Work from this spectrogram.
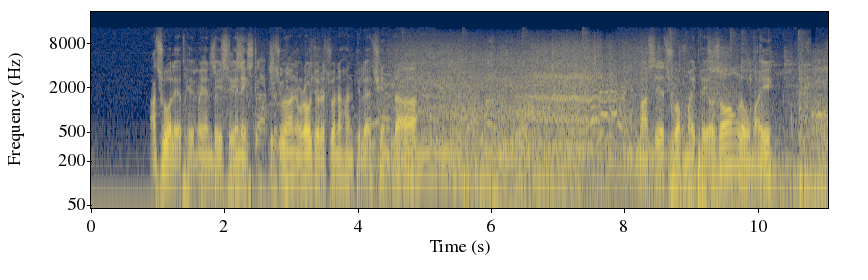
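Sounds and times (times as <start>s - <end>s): road noise: 2.0s - 11.0s
car engine: 2.6s - 10.1s.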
